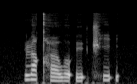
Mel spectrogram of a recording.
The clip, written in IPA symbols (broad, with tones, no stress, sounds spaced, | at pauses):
ɭ e˧ qʰ y˩ w o˩ ʔ y˥˩ ʔ t͡ʃʰ i˧ ʔ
